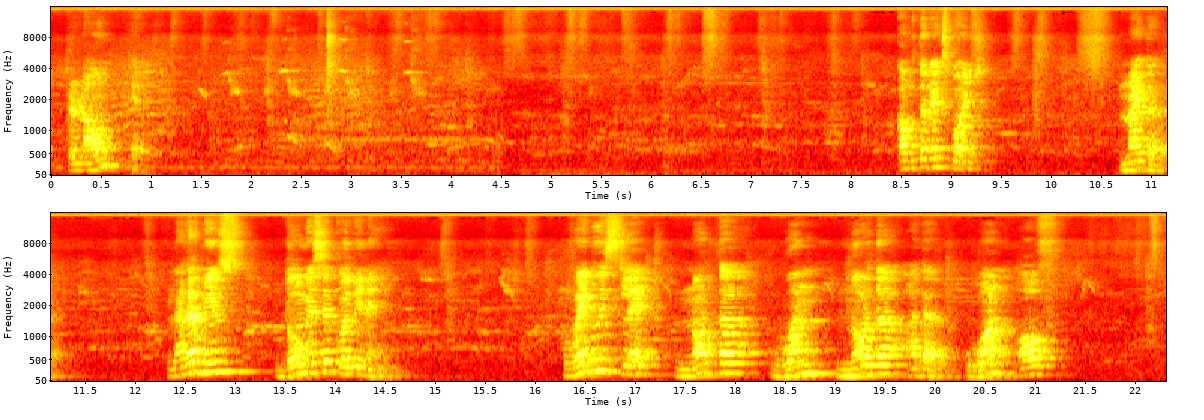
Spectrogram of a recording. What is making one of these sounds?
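A man speaks calmly and clearly, as if teaching, close by.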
